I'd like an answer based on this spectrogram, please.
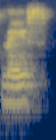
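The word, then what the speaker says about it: Myss: had seen Carolyn mace and I love Carolyn mace um M SSS my SS spell but it's pronounced mace and I watched her in the early years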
